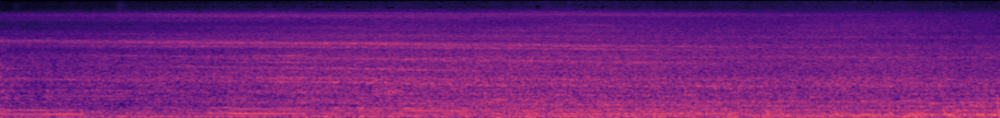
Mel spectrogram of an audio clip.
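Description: Southeastern electric multiple-unit train running along the track beside the platform. Its rumble and wheel noise build after the first couple of seconds, with a steady motor hum and a faint high whine that slowly falls in pitch.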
